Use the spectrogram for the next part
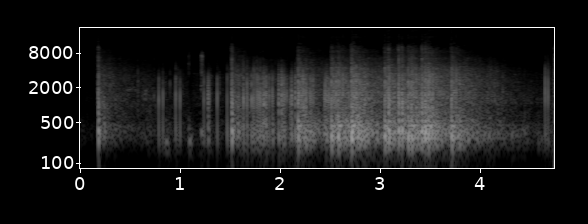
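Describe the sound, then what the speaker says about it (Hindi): Firecrackers set off for Diwali crack and pop in rapid irregular bursts, sharp reports overlapping into a dense crackling barrage, with a last few loud bangs near the end. "बच्चों, ये पटाखे क्यों जला रहे हो तुम सभी?"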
